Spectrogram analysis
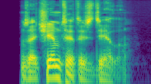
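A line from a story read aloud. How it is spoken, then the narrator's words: Quiet question. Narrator (Russian): тихо спросил Рат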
